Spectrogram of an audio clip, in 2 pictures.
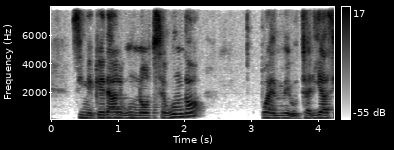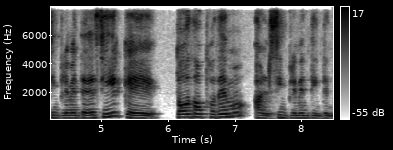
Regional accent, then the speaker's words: Málaga, Andalusia, Spain; born there; alrededor de Málaga, que es mi ciudad natal, alrededor de España

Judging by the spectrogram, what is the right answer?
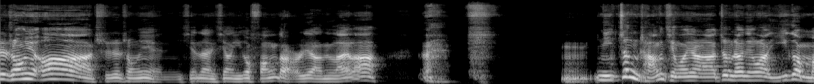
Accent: Shandong, China; accent: Shandong; 我就是还是山东口音

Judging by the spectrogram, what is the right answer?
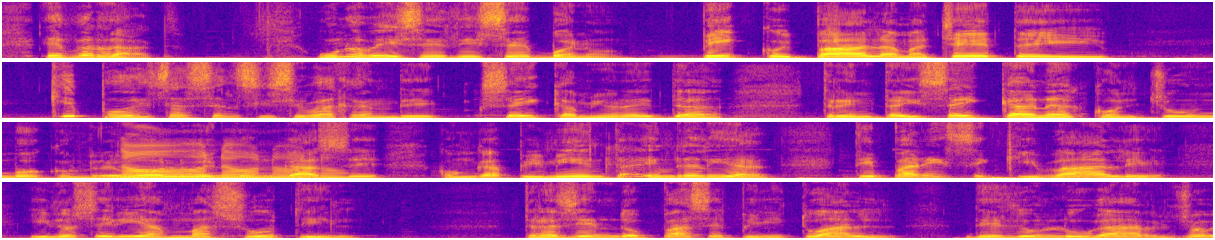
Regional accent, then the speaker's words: Rosario, Santa Fe, Argentina; bueno, yo soy oriundo de Rosario.

